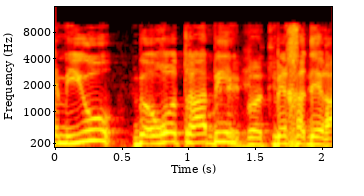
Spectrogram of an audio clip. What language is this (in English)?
Hebrew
